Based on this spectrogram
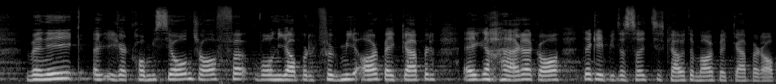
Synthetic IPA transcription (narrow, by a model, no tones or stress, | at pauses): ʋɛnɪɡəɪɾəkʰɔmisjoːnʃɑfəʋoniɑb̥əɾfyɾmiːʔɑːɾbɛɪt̪̚ɡ̥æb̥əɾ | ɛɪɡəntləχhæɾəɡ̥ɑː | d̥ɛɡliːbid̥̪ɑssoɪt͡sːɪsɡæʊt̪əmɑːɾbɛɪt̪̚ɡ̥æb̥əɾɑ̰p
